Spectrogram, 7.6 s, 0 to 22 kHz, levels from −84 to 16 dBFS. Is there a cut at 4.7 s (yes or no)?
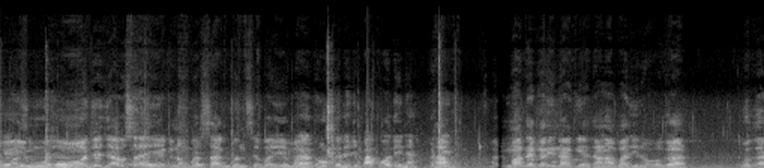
yes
